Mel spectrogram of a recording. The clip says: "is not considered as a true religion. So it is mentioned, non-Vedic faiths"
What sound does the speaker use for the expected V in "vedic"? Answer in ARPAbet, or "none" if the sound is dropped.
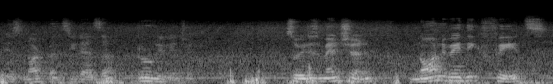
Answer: V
